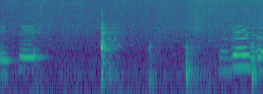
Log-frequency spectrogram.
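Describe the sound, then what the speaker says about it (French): Spiced chicken gizzards with leek, ginger and garlic sautéing in a pan, stirred in a few distinct scrapes and clacks over a faint, low sizzle, with a brief tonal sound at the start and end. "Et je vais remuer ceci pendant environ, je sale un peu"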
